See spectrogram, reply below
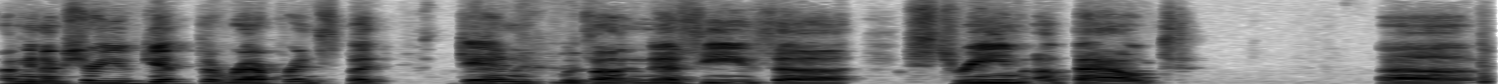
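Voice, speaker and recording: A man's voice: mid-range voice, a little mellow. A man hosting a casual podcast, easygoing and upbeat as he chats with his guest. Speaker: host. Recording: slightly dull, lo-fi mic.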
